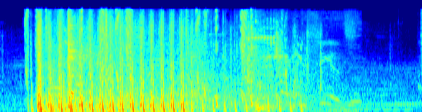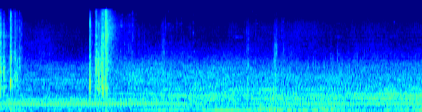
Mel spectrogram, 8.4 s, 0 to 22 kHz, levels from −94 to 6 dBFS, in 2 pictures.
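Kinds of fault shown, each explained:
No fault can be heard anywhere in this audio.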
